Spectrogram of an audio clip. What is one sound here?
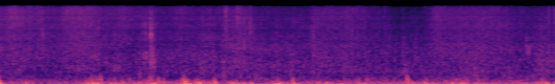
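Grass rustles as a person walks through it.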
